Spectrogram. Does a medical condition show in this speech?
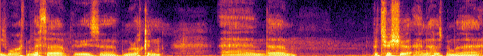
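No.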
